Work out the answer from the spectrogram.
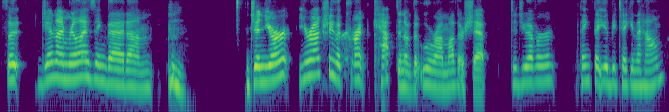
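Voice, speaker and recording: Brief: woman podcast host, mid pitch, dry booth sound. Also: normal speed, dry recording. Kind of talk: casual interview chat.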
